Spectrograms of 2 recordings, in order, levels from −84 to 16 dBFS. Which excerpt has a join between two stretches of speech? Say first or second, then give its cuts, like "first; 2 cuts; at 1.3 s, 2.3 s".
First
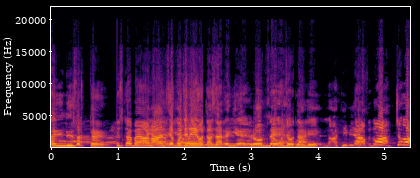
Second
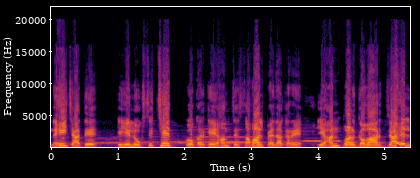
first; 1 cut; at 1.0 s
